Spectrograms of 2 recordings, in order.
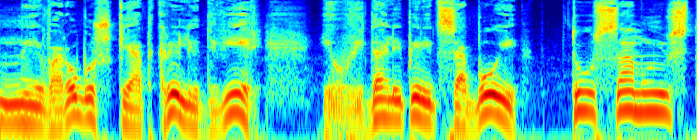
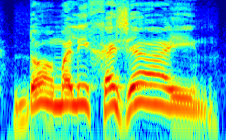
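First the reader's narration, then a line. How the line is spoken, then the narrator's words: Loud shout. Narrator (Russian): громко прокричал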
